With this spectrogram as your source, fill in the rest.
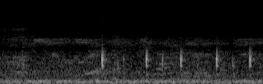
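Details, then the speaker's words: Mercedes-Benz C200 M271 engine with start-up noise, new chains and guides; cam gear rocked by hand gives sharp light clicks about three a second, excess play in the original camshaft adjuster gear, compared against a newly bought gear with minimal play. "ya se dieron cuenta del juego que estoy haciendo vamos a intercambiar el juego y el ruido que se escucha aparte"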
